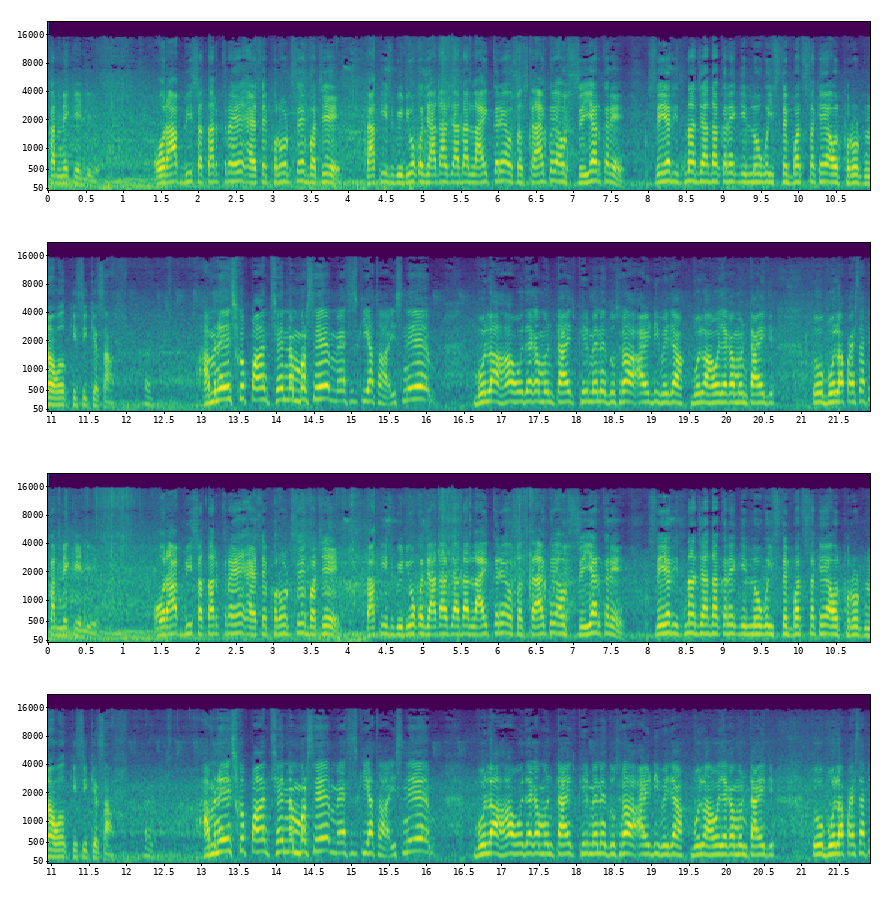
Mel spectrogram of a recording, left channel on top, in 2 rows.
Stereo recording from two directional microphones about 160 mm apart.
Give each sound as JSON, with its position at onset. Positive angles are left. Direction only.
{"t": 0.0, "sound": "speech", "side_deg": 25}
{"t": 1.5, "sound": "speech", "side_deg": 30}
{"t": 13.0, "sound": "speech", "side_deg": 20}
